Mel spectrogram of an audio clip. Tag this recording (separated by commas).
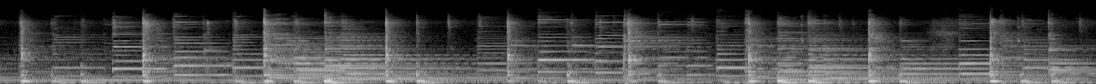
Guitar, Musical instrument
